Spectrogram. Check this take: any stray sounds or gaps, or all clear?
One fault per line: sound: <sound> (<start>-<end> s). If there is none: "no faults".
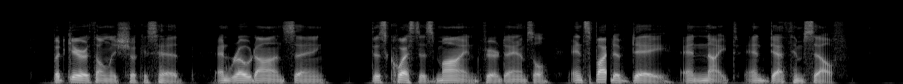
sound: dropout (6.1-6.1 s)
